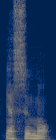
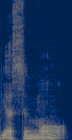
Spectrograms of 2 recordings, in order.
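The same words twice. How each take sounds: First: The final vowel is short and clipped. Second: The final vowel is held long. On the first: It is casual everyday speech. "it's cut off because this is common speech" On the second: It is the full standard form. "the mo would be long"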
